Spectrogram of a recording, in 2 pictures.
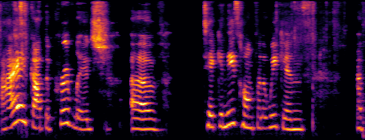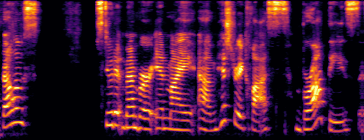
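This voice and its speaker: A woman with a slightly raspy voice hosting a casual live chat, talking to viewers in a chatty way with pauses and asides. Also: mid-range voice, lively intonation, rough recording. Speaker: livestream host.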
